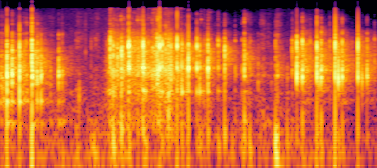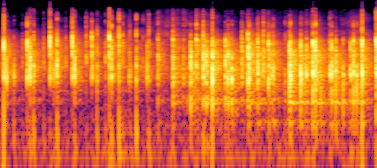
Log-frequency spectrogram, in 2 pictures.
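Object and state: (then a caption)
Wooden cigar box. Long painted nails and fingertips tap and scratch a hollow, rectangular wooden cigar box with a Prince Charles label and its lid closed, while rings on the fingers may add light clinks. Dozens of quick, dry, bright clicks and scratchy rustles run almost continuously, with only a brief pause near the first second. Each tap dies out instantly with no ring and no low thump.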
